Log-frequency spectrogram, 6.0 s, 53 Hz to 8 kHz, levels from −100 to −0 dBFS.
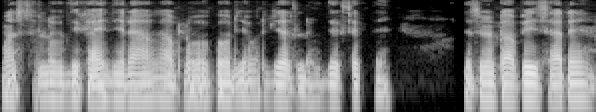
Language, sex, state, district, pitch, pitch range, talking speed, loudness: Hindi, male, Bihar, Araria, 100 Hz, 95-100 Hz, 180 wpm, -17 LUFS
